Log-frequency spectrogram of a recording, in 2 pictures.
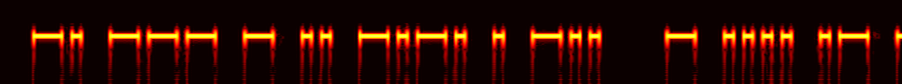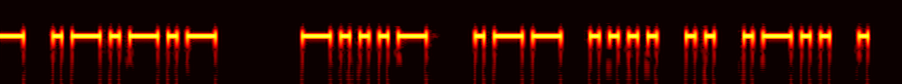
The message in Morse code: NOTICED THAT. <BT> WHILE

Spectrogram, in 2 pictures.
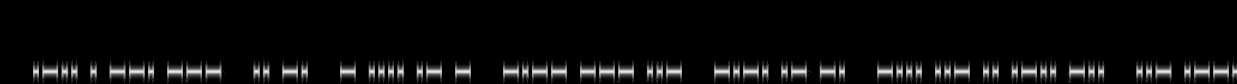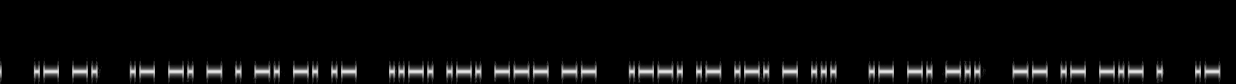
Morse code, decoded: LEGO IN THAT YOU CAN BUILD UP AN ANTENNA FROM PARTS AND MAKE A

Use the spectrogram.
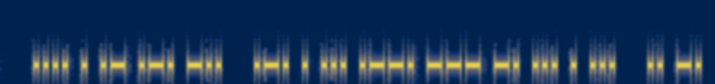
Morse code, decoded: HEARD RESPONSES IN

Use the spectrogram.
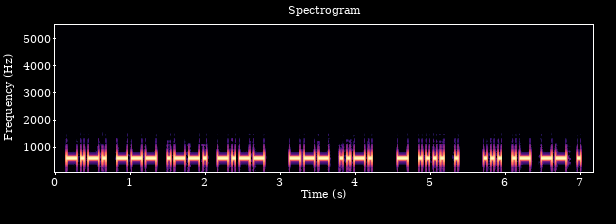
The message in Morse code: COPY OF THE SAME

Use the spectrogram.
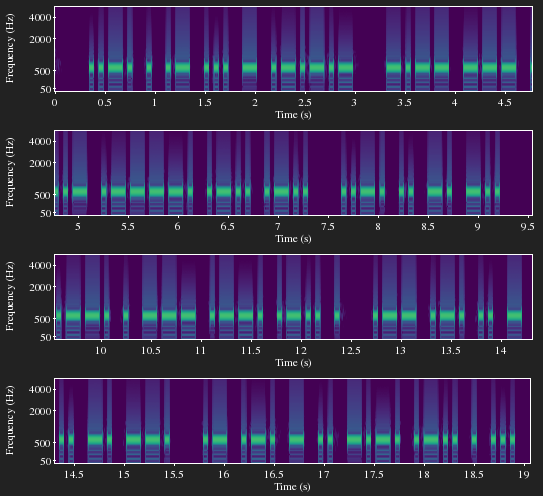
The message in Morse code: FEAST. YOU'LL FIND PEOPLE WRITING ARTICLES

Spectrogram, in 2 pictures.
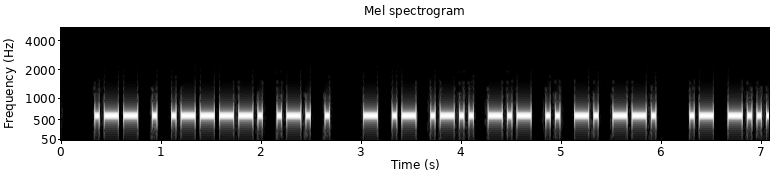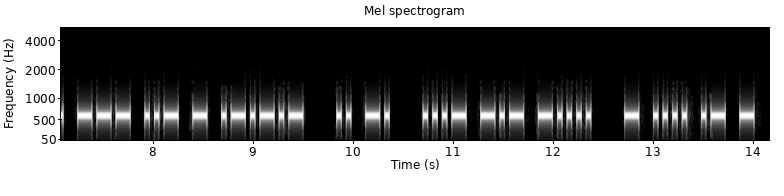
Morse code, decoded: WE'RE TALKING ABOUT. IN VK6 THAT

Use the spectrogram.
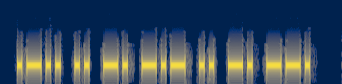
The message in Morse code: LINKING

